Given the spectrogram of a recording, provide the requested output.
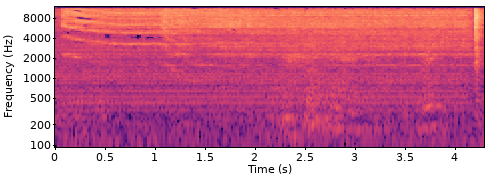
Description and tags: sonido maquinas cafe
sounds, coffe, machine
